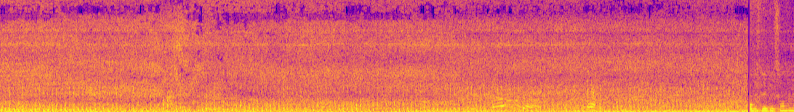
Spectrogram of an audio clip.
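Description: Helicopter flying overhead during a mountain hike near Chamonix, a loud, steady rotor chop and engine roar filling the whole stretch without a break, with a voice faintly audible beneath it.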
